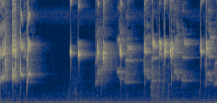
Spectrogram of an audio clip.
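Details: An albino lovebird chatters in loud, shrill bursts: rapid high-pitched chirps in clusters of three or four, with short gaps between the groups.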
